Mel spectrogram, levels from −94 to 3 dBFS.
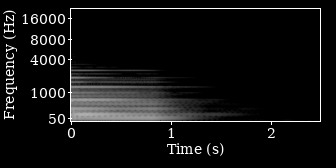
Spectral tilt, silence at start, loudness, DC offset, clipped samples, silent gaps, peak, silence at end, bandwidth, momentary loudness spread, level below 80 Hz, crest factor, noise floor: -11.5 dB/octave; 0 s; -35 LUFS; under 0.1%; under 0.1%; none; -20 dBFS; 1.4 s; 2.8 kHz; 16 LU; -46 dBFS; 18 dB; under -90 dBFS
